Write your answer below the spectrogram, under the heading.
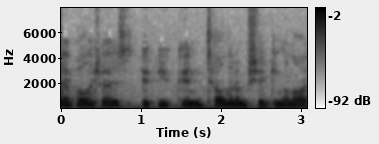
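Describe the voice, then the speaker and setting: A woman speaks quietly at a moderate pace, her fairly high voice carrying a dark, mellow tone. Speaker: beauty YouTuber. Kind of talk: makeup tutorial chat. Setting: home, early morning. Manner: speaking quietly; casual with many filler ums.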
